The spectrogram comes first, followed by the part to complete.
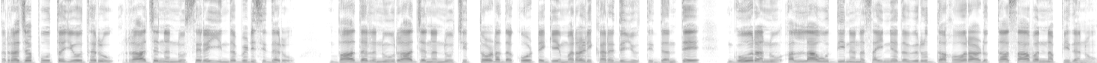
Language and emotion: Kannada, neutral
